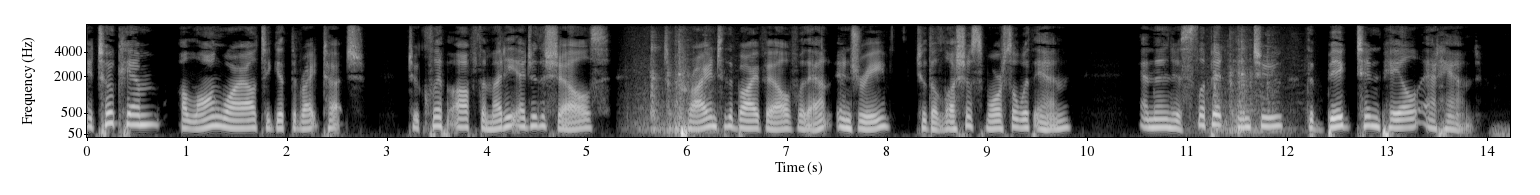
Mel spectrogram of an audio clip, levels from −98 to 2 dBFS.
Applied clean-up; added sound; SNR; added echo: none; Subway, metro, underground; 14 dB; none.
